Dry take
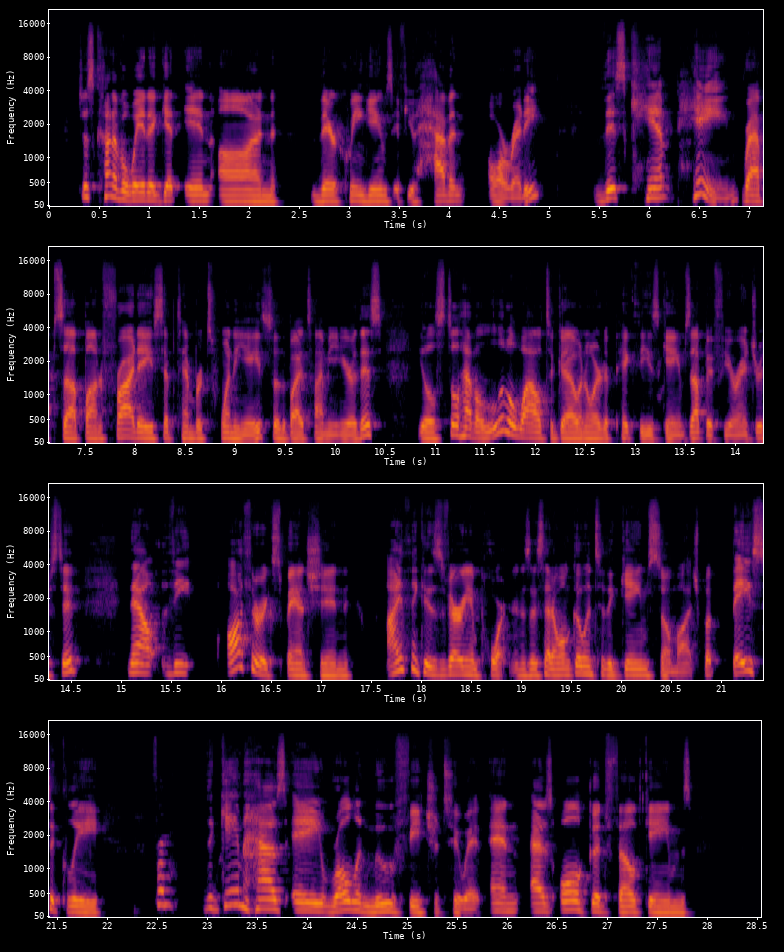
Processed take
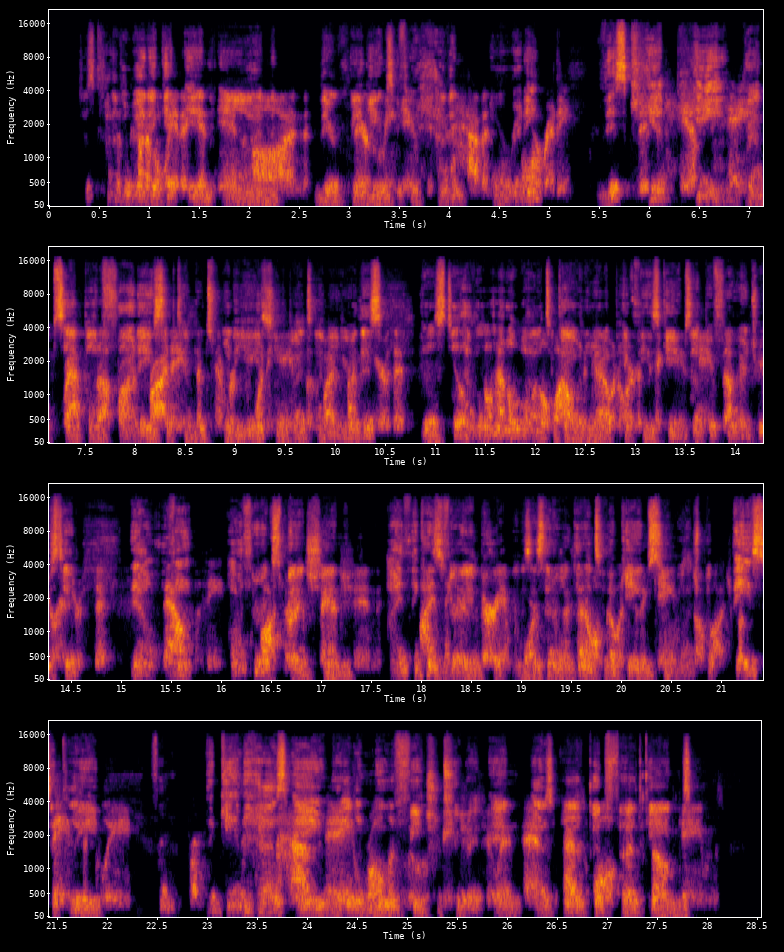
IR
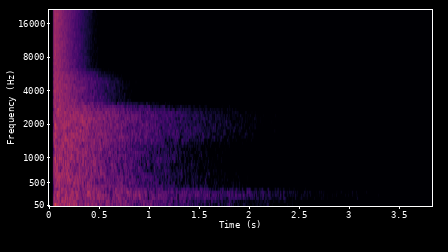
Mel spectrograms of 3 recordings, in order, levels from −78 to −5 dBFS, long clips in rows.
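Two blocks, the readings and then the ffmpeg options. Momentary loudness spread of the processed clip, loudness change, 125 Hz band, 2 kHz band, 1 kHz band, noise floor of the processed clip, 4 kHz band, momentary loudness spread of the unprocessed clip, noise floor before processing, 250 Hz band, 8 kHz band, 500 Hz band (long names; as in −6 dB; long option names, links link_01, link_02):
12 LU, +8.0 dB, −5.0 dB, +6.0 dB, +5.5 dB, −55 dBFS, +12.5 dB, 8 LU, −80 dBFS, +0.5 dB, +20.0 dB, +2.0 dB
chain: -filter_complex "[0:a]bass=frequency=250:gain=-13,treble=frequency=4000:gain=11,afftfilt=real='hypot(re,im)*cos(2*PI*random(0))':imag='hypot(re,im)*sin(2*PI*random(1))':win_size=512:overlap=0.75,acrossover=split=450|2400[link_01][link_02][link_03];[link_01]adelay=30[link_04];[link_02]adelay=330[link_05];[link_04][link_05][link_03]amix=inputs=3:normalize=0,flanger=delay=3.9:depth=9.8:regen=-48:speed=0.18:shape=triangular,dynaudnorm=framelen=160:gausssize=9:maxgain=15dB,adynamicequalizer=threshold=0.0112:dfrequency=2800:dqfactor=0.7:tfrequency=2800:tqfactor=0.7:attack=5:release=100:ratio=0.375:range=2:mode=boostabove:tftype=highshelf,volume=1.5dB"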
